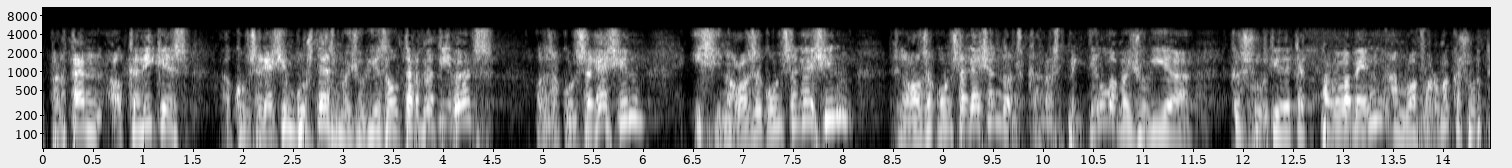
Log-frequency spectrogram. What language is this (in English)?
Catalan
